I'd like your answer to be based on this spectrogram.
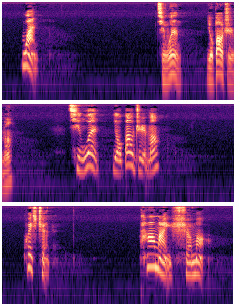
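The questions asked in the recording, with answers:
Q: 他买什么?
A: 报纸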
